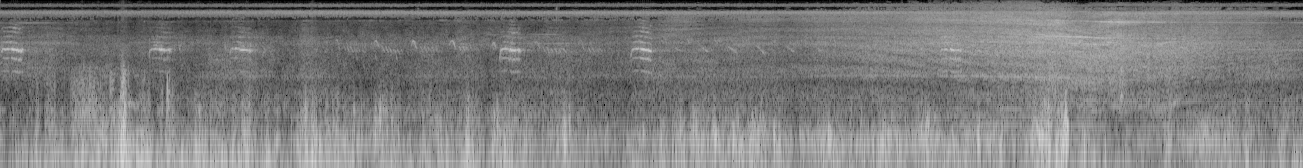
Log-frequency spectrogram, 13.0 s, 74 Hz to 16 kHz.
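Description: Radio-controlled P-51B Mustang model airplane flying past: its motor is a faint distant whine that swells as the plane comes close overhead near the end. Wind rumbles on the microphone throughout.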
